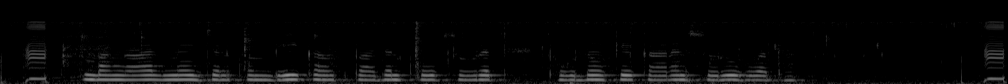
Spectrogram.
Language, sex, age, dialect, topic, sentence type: Hindi, male, 18-24, Kanauji Braj Bhasha, agriculture, statement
